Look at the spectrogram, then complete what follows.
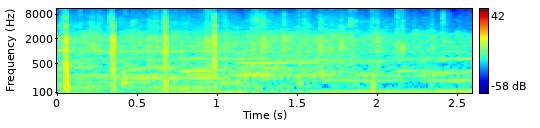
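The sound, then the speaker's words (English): A round of applause from a crowd celebrating people as they head out into their future, steady dense clapping with a few sharper claps standing out, held at a moderate level for a couple of seconds with a faint low hum underneath. “Well, I'm going to ask you to have one more round of applause as they head out into their future.”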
